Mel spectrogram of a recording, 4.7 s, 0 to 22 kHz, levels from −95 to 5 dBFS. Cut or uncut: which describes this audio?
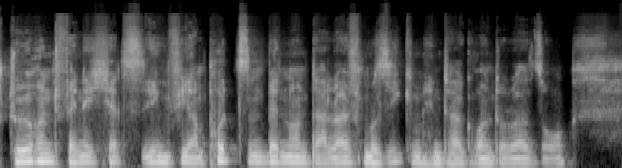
uncut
